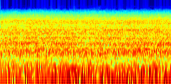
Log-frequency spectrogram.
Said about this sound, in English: transitioning the engines back into forward thrust, and that'll stop the rearward motion of the aircraft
